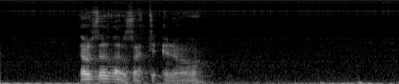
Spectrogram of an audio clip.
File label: "ithers", slang; Ah huvnae seen ye aboot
